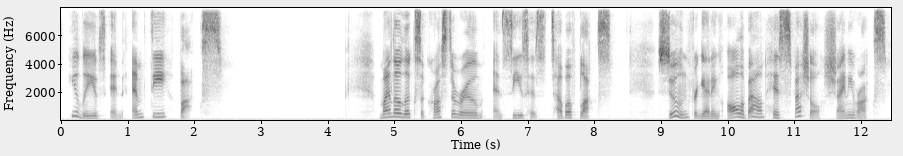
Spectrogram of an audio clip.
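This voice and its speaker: A woman narrates a rhyming picture book for young children. Her delivery is unhurried and expressive, with pitch that swings widely, and the recording is dry with very little room sound. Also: no room sound. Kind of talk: read-aloud storybook narration in rhyme.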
